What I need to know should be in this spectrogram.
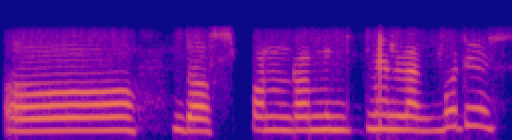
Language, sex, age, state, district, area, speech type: Assamese, female, 30-45, Assam, Barpeta, rural, conversation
